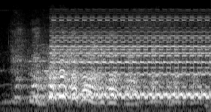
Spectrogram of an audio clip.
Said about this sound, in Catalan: El telèfon.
